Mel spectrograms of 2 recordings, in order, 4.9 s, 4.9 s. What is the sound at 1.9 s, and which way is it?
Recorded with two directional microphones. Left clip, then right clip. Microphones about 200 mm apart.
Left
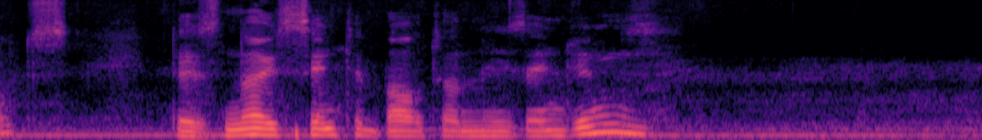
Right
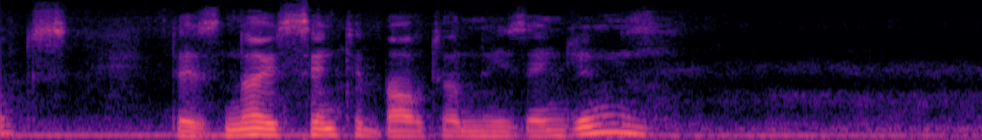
Speech, 20° left (ahead or behind).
